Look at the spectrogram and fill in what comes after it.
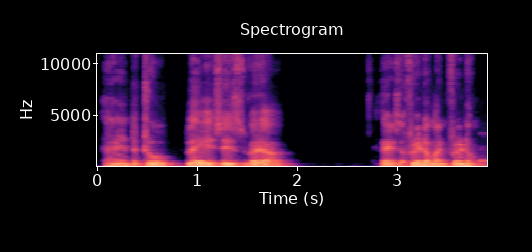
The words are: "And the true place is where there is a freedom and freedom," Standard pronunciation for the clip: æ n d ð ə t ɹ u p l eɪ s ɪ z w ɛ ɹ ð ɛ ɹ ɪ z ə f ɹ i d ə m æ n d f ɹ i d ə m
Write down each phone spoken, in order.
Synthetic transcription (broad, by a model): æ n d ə t u p l eɪ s ɪ z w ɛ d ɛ ɹ ɪ z ə f ɹ i d ə m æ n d f ɹ i d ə m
